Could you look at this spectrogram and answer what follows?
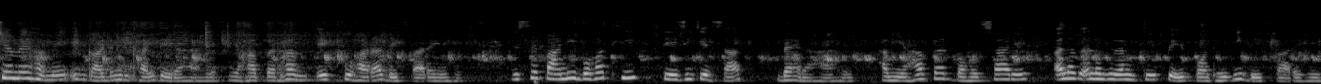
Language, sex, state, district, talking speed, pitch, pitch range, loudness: Hindi, female, Bihar, Darbhanga, 185 wpm, 205 Hz, 170-240 Hz, -30 LUFS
